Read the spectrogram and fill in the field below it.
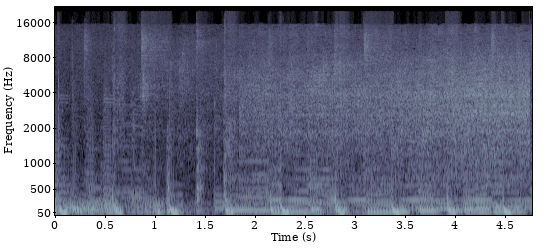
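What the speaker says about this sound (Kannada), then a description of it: "ಈಗ ಈ ಸೊಪ್ಪನ್ನು ಒಗ್ಗರಣೆಗೆ ಹಾಕ್ಕೊಳ್ಳೋಣ" Washed drumstick leaves go into a hot oil tempering and sizzle loudly up close. The crackle runs on and off in short bursts and settles into a steady fry, with no voices.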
